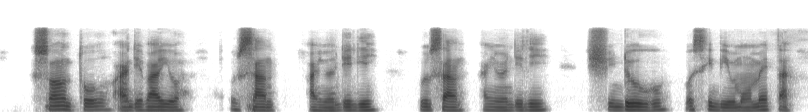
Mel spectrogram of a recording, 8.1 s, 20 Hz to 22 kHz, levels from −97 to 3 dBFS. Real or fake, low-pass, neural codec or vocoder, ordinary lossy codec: fake; none; codec, 16 kHz, 0.8 kbps, ZipCodec; none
